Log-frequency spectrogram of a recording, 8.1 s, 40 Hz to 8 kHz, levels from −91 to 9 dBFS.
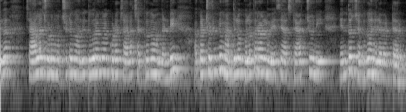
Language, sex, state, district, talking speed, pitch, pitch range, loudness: Telugu, female, Andhra Pradesh, Srikakulam, 150 wpm, 240 Hz, 220-255 Hz, -16 LUFS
